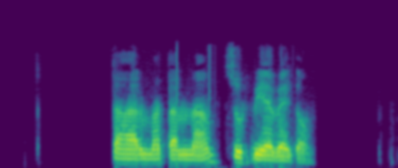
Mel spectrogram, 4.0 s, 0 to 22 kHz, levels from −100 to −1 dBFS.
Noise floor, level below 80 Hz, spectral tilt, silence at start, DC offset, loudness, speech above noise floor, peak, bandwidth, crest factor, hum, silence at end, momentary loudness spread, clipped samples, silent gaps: under -90 dBFS; -58 dBFS; -8 dB/octave; 1.1 s; under 0.1%; -16 LUFS; over 75 dB; 0 dBFS; 7 kHz; 16 dB; none; 0.9 s; 8 LU; under 0.1%; none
